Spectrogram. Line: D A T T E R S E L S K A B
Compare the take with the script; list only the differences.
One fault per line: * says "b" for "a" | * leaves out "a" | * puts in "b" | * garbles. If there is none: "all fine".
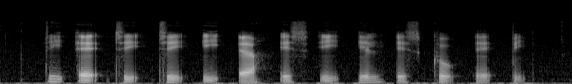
all fine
